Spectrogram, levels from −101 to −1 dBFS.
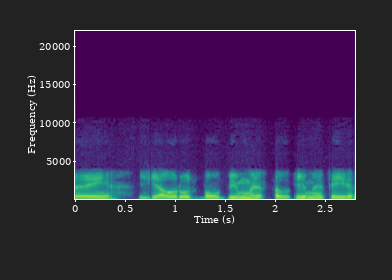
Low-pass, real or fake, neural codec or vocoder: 10.8 kHz; fake; codec, 24 kHz, 0.9 kbps, WavTokenizer, medium speech release version 1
